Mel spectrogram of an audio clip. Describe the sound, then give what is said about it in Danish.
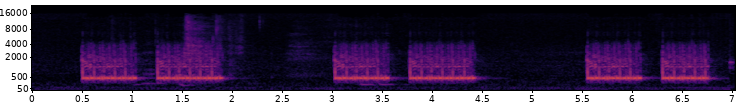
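A Skype call ringtone repeats in paired bursts, three double rings with pauses between, clear and steady with a tonal, warbling quality and no voices. “det kan være, at han ikke fatter, at du ringer på Skype”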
